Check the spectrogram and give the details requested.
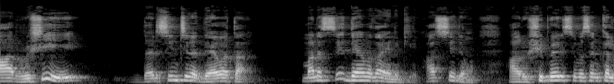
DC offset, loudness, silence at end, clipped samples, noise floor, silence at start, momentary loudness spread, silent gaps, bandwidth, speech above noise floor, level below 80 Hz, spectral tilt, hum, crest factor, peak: under 0.1%; -16 LUFS; 0 s; under 0.1%; -54 dBFS; 0 s; 14 LU; none; 17 kHz; 37 dB; -60 dBFS; -3.5 dB/octave; none; 16 dB; -2 dBFS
